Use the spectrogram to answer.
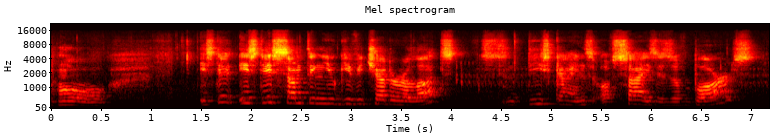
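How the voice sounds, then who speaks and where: A Dutch-accented woman gushes her way through an unboxing in an unhurried, drawn-out way, stumbling and starting over as she goes. She sits back from the mic, and a loud sizzling, frying sound runs behind her. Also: medium pitch, recorded from a distance, a little hiss or hum, low-quality recording. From Netherlands. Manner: excitable and gushing, with frequent restarts and giggles. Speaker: crafting vlogger. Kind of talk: casual unboxing chat.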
